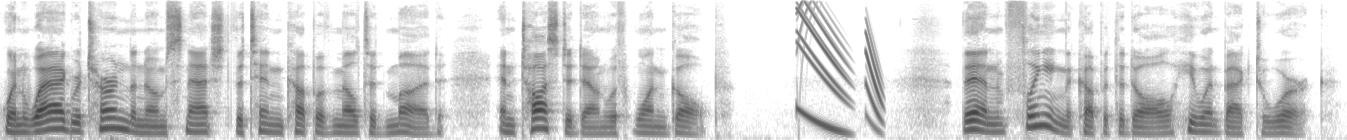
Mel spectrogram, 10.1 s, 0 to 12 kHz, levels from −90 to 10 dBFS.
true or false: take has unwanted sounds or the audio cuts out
true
